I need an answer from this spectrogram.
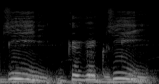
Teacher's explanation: the tongue pulls back for the G and then forward for the high E.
